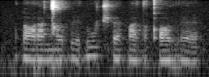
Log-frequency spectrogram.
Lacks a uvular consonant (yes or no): no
